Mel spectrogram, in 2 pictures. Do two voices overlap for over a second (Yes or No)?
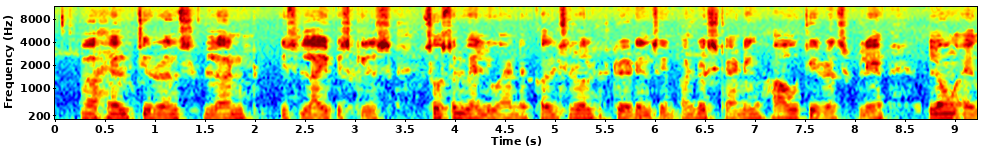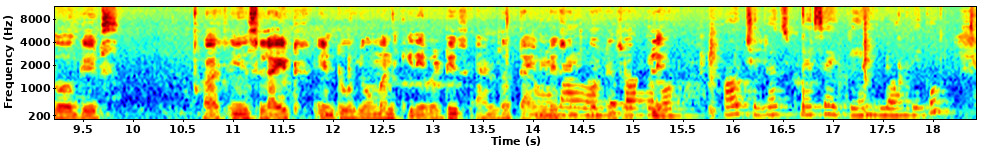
Yes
